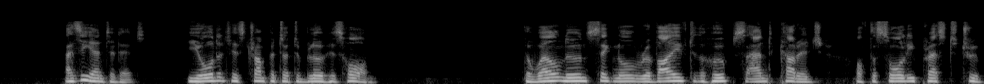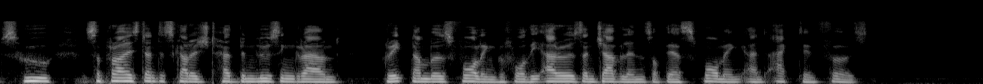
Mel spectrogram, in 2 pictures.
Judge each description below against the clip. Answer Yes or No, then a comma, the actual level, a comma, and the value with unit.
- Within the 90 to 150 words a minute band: Yes, average, 145 wpm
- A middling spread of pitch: Yes, average, 3.2 semitones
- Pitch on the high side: No, low, 135 Hz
